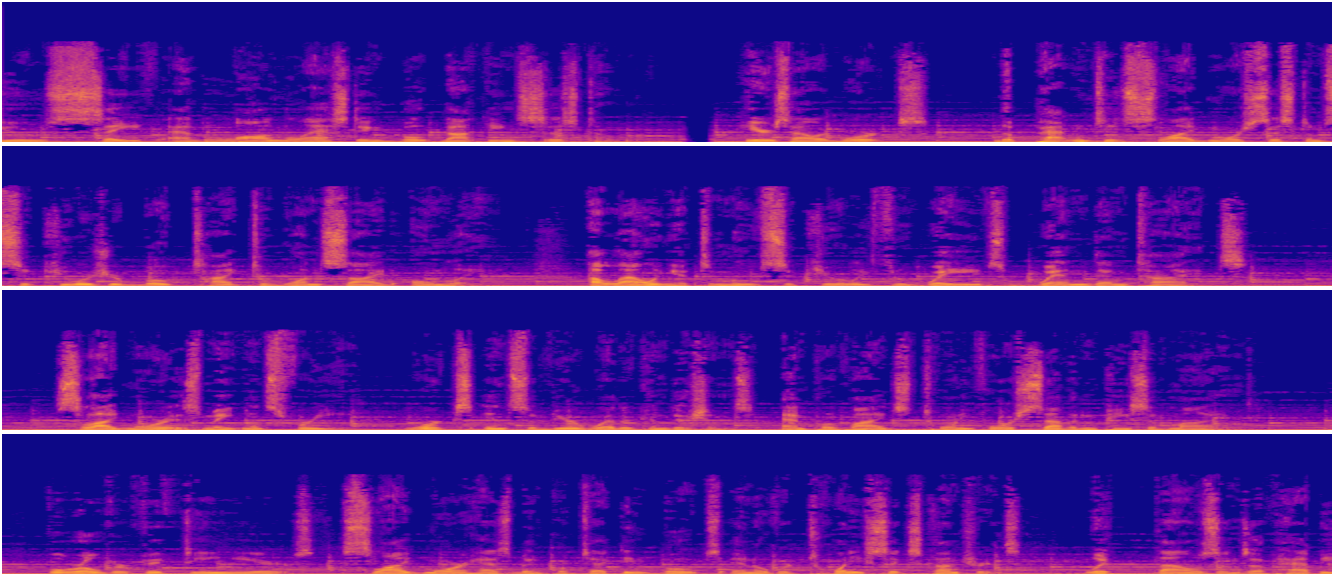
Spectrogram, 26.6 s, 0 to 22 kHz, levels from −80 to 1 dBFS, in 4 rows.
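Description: From 2.35 to 3.55 s, repeated stalls (stutter) occur. The jitter buffer ran dry 19 times and the last sound was stretched to fill each gap, the longest 121 ms. The audio drags and stutters. On a waveform the gaps show as repeated or fading segments, and on a spectrogram as smeared, held stretches.

Jitter buffer speed-up follows at 5.87 to 7.41 s (104%), 9.55 to 9.97 s (107%), 13.77 to 14.83 s (105%) and 17.27 to 19.21 s (105%). Each time the buffer trimmed roughly 40 to 100 milliseconds of excess delay by cutting out pitch periods. The sound runs faster at the same pitch, and the spectrogram shows slightly compressed timing with no shift in frequency.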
